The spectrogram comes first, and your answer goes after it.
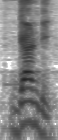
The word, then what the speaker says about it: Ghandy: अंग्रेजी में वो गांधी नहीं गैंडी लिखते थे, जिसकी स्पेलिंग है GHANDY, गैंडी।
